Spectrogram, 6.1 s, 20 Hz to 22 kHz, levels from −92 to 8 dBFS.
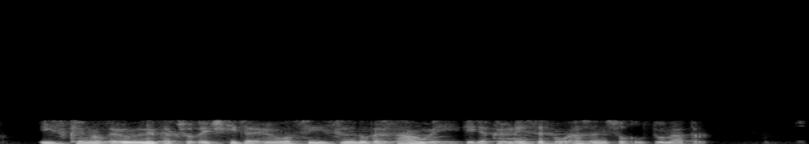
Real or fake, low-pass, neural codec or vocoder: fake; 3.6 kHz; codec, 24 kHz, 0.9 kbps, WavTokenizer, medium music audio release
